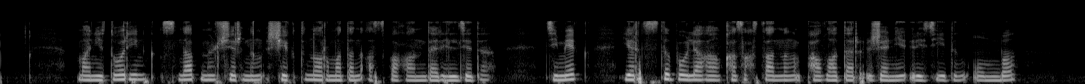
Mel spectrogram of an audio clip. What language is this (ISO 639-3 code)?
kaz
